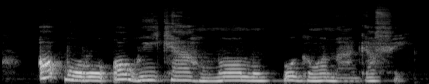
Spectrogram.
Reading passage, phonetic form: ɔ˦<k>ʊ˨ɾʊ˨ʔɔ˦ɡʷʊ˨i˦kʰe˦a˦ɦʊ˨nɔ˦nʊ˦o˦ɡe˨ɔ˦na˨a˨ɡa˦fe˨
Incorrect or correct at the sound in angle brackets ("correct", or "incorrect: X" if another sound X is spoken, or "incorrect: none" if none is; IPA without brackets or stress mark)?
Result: incorrect: k͡p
